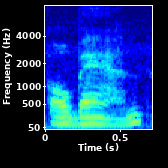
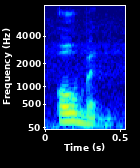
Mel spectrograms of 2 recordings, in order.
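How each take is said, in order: First: The name has a common non-Scottish pronunciation. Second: The name has the local Scottish pronunciation. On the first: The speaker calls it wrong. "don't say Oban because it's not Oban" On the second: The speaker calls it right. "If you're Scottish, it's Oban"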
